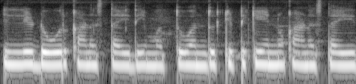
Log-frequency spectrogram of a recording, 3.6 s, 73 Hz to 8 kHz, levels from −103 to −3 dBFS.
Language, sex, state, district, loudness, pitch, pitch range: Kannada, female, Karnataka, Bidar, -16 LUFS, 215 Hz, 210-225 Hz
